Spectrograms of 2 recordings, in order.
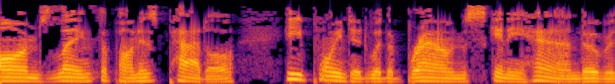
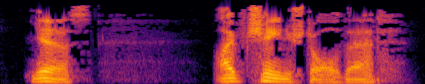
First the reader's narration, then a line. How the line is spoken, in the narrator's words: he muttered in a gloomy voice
